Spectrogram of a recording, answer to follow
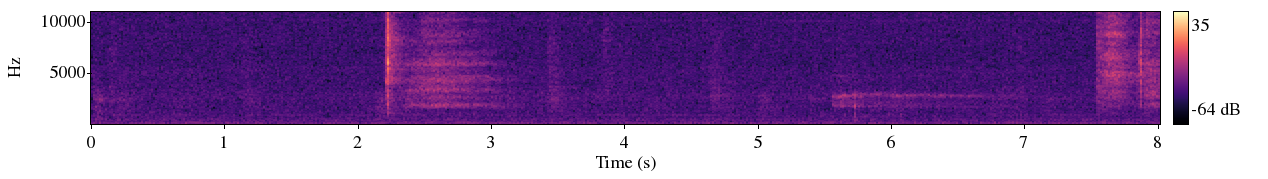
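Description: Steady low hum of a quiet room, with one short, sharp breath in through the nose about two seconds in.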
